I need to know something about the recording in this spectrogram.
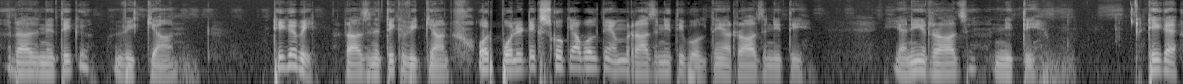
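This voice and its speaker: A young man teaching an exam-prep lesson in a chatty way, often repeating key terms slowly for students to write down and tagging phrases with fillers. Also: mid-range voice, smooth, dry recording. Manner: frequent filler tags at phrase ends.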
